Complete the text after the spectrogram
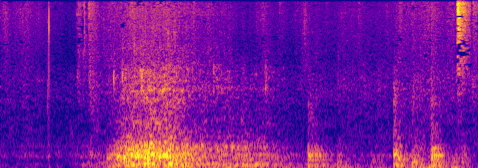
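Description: Footsteps thud down stairs.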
